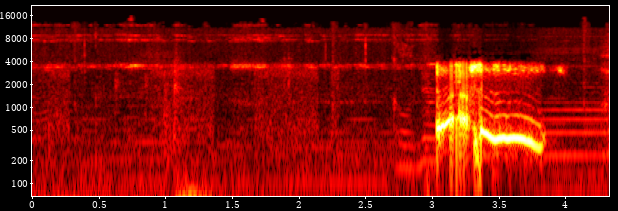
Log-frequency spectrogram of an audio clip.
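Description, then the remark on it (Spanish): A child's voice imitates a horse's neigh in one short, loud, quavering whinny that rises and then wavers downward, following a few seconds of quiet background. “Muy bien, ahora puedes hacerle como un caballo.”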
